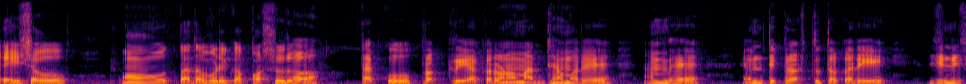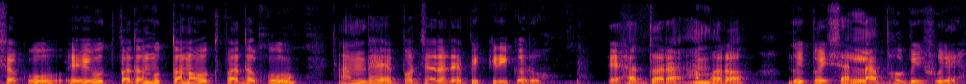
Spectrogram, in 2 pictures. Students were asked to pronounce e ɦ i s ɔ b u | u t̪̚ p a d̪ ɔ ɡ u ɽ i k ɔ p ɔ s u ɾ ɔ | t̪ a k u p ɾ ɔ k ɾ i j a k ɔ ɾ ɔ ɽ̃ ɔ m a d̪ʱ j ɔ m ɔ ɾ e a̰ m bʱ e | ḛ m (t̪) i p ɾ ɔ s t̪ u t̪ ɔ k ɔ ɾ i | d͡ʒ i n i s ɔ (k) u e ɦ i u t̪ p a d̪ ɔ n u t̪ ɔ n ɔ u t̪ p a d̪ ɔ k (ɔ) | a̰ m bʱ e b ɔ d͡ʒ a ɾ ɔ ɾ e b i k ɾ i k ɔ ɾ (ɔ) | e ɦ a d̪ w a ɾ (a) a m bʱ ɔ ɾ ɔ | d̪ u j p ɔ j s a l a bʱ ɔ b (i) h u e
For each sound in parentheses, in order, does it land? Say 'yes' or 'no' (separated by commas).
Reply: yes, yes, no, no, yes, yes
